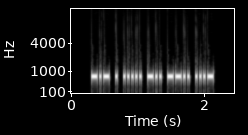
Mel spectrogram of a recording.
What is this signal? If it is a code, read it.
Morse code, heard as a keyed tone, about 40 wpm, 700 Hz. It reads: KE5DZV
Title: USA Call Signs - 6 Characters - Repeated 2x - 40wpm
